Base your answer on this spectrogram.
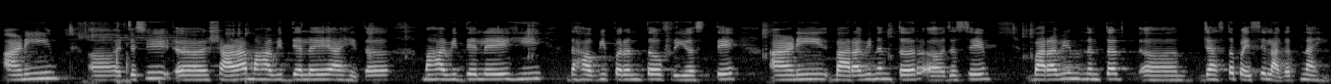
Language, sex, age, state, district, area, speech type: Marathi, female, 30-45, Maharashtra, Nagpur, rural, spontaneous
